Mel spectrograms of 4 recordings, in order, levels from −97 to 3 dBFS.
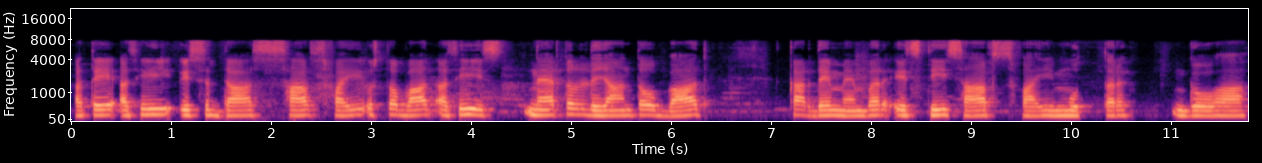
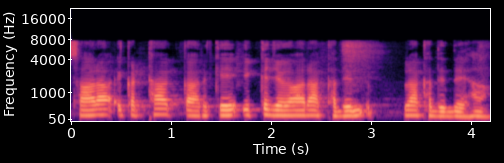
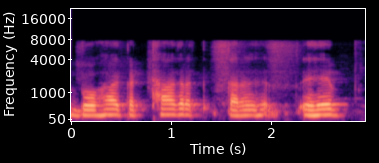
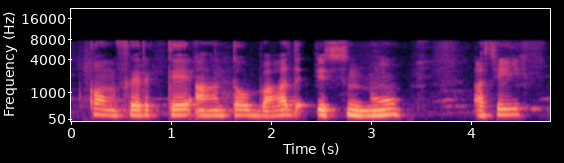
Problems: none marked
